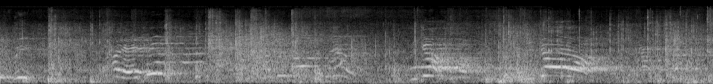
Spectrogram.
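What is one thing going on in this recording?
Hockey sticks clack against a ball and each other, echoing in a large hall.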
